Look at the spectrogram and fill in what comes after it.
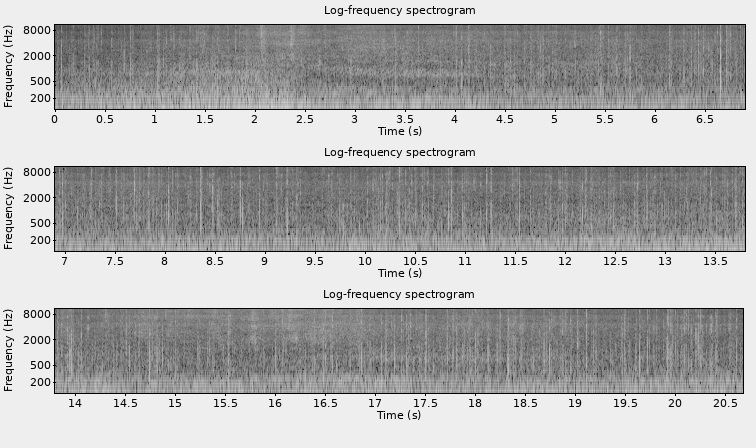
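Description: Steady rain falling on wet pavement, with many individual drops ticking close by and a low rumble underneath.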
